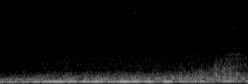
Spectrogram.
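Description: A steady low hum with a few even tones, like an engine or motor running, that swells in and holds level.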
